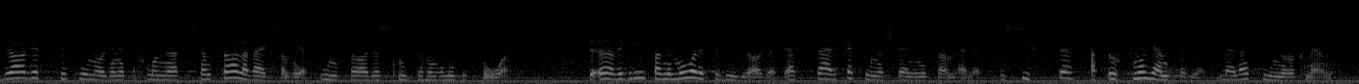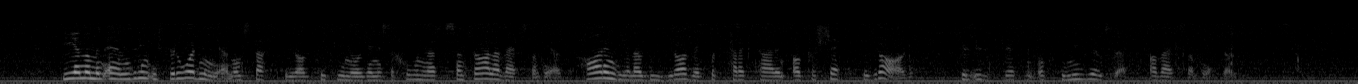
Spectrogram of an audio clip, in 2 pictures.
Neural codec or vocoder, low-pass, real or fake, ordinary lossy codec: autoencoder, 48 kHz, 128 numbers a frame, DAC-VAE, trained on Japanese speech; 7.2 kHz; fake; none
